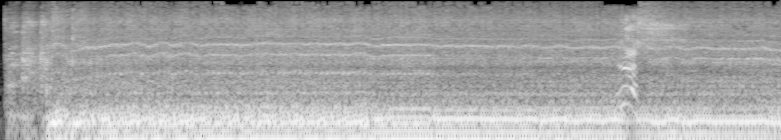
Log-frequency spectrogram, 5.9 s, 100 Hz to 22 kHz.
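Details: 2004 Kawasaki ZX10R that sat unused for 3 years, started with a new tank, fuel pump and iridium spark plugs: after fuel pump priming it fires up and settles into a steady, even idle; a healthy start with no bearing or rod knock.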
